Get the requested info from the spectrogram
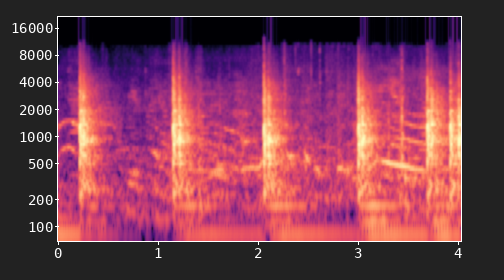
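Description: Lion dance percussion, drum with cymbals, playing slow single strikes about once a second, each ringing on before the next.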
